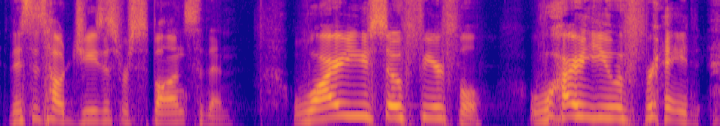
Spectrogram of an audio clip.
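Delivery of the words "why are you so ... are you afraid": raised, loud, slow questions; challenging. Acted. Jesus responding to fearful disciples, loud challenge. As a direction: press each question slowly and loudly.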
